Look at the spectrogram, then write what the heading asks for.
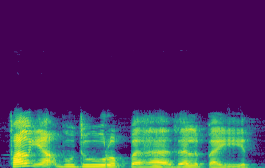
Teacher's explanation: al yang alnya disebut dengan al-qamariyah yang dibaca jelas alnya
